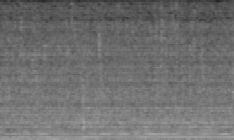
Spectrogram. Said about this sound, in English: It's raining. It's actually raining in real life.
